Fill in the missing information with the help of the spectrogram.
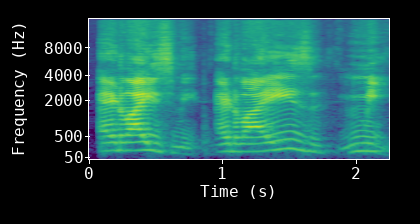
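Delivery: "advise" slowly, with a buzzing z. Shown as a demonstration. Teacher models the verb form slowly. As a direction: stretch "advise" and buzz the z. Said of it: "तो यहां पर एस वाला है".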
